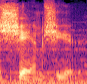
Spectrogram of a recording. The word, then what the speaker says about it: shamshir: Okay, so it is Shamshir. So I was kind of right with one of my pronunciations.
